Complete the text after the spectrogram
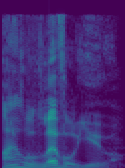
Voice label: Blood elf engineer warcry en; 工人（魔兽争霸3）; 人类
